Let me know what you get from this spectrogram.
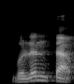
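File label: "berentap", Malay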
